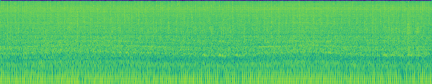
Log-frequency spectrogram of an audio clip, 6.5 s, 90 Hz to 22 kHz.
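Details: Ford Escort RS Turbo, forged 1.6 CVH, big-valve ported head, Kent 35 cam, Cosworth L8 ECU, green injectors, after engine bay loom rewiring and start-up: steady even low rumble idling smoothly, no misses or knocks; sounds healthy.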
